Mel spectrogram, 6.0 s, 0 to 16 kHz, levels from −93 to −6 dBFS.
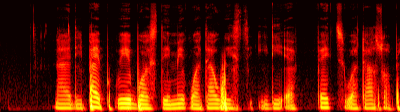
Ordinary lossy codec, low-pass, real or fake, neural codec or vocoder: none; 14.4 kHz; real; none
